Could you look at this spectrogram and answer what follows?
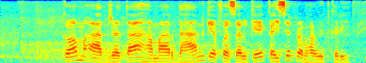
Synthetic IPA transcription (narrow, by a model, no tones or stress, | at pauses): kəmad̪ɾət̪aɦəmaɾd̪ʱankepʰəsəlkekəɪsepɾəbʱaβit̪kəɾi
